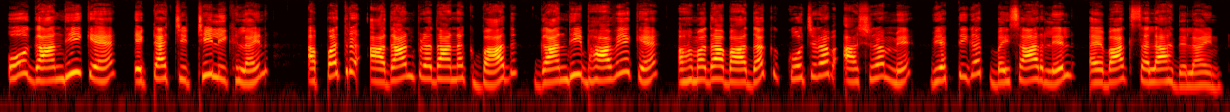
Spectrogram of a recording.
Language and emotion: Maithili, neutral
